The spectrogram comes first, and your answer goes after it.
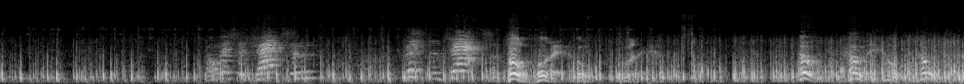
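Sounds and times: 
horse hooves clip-clopping along a trail: 0:00.0 - 0:09.6
speech: 0:05.1 - 0:06.5, 0:08.0 - 0:09.6.

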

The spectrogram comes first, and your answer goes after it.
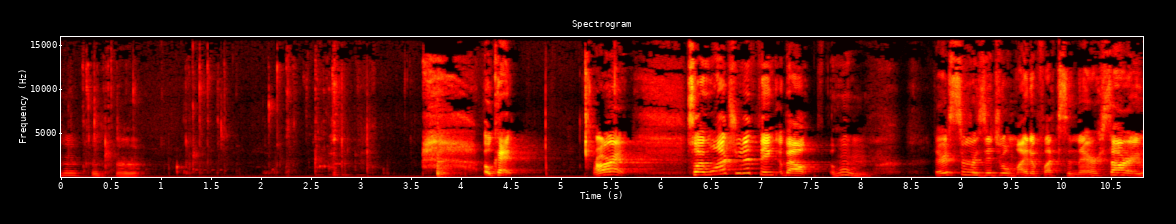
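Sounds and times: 
speech: 0:00.0 - 0:01.4, 0:04.2 - 0:04.6, 0:05.3 - 0:10.8
person sipping water: 0:00.0 - 0:03.6.

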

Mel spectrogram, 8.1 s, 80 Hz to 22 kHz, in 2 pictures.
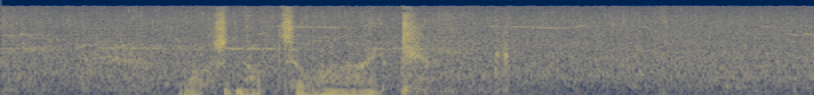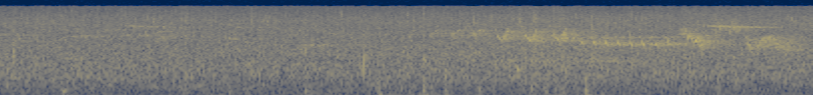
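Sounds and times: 
faint birdsong chirps: 0:00.0 - 0:08.1
small stream flowing: 0:00.0 - 0:08.1
speech: 0:00.9 - 0:02.3.

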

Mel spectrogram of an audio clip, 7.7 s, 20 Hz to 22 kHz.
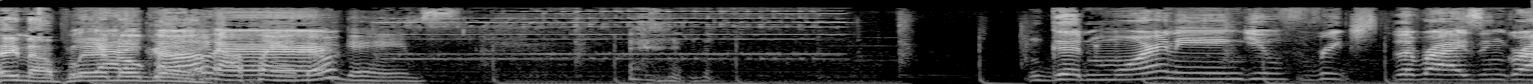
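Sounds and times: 
speech: 0:00.0 - 0:02.2, 0:05.2 - 0:07.6
telephone ringing with an incoming call: 0:00.6 - 0:04.4.

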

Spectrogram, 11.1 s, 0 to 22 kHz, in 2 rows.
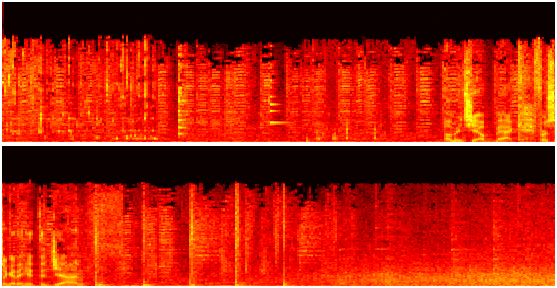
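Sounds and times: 
drinks being poured into glasses: 0:00.0 - 0:02.0
light clinks of glassware: 0:00.0 - 0:02.0, 0:02.6 - 0:03.8
dense busy background: 0:00.0 - 0:11.0
speech: 0:04.4 - 0:06.6.

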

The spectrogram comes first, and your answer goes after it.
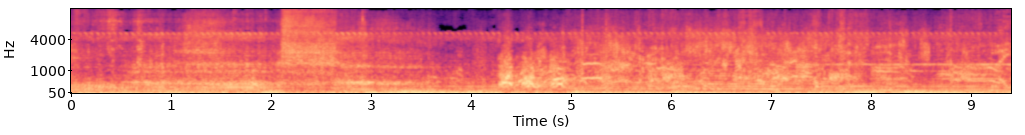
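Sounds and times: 
pack of dogs barking and snarling: 0:00.0 - 0:09.3.

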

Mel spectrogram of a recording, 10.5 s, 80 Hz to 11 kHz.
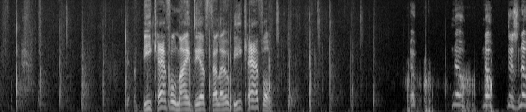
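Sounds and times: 
footsteps running up old wooden stairs of an old hall: 0:00.0 - 0:07.7
speech: 0:02.7 - 0:05.6, 0:10.3 - 0:10.5.

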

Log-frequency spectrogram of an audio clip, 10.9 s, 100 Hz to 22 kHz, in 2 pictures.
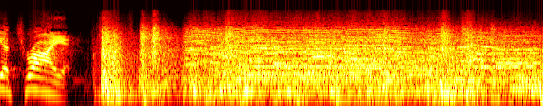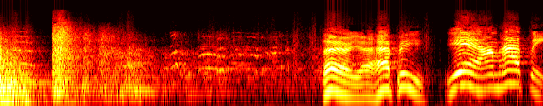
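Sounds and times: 
speech: 0:00.0 - 0:01.2, 0:08.7 - 0:10.8
band's brass and percussion instruments banged over someone's head: 0:01.0 - 0:07.2
laughter: 0:07.0 - 0:09.0.

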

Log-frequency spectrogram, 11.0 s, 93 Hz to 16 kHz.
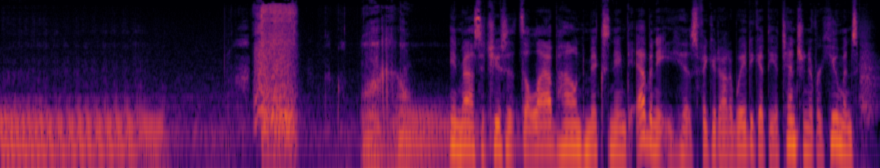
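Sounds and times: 
tuxedo domestic cat growling at new kittens: 0:00.0 - 0:02.2, 0:03.0 - 0:07.0
tuxedo domestic cat hissing at new kittens: 0:02.9 - 0:06.4
speech: 0:05.6 - 0:10.9.

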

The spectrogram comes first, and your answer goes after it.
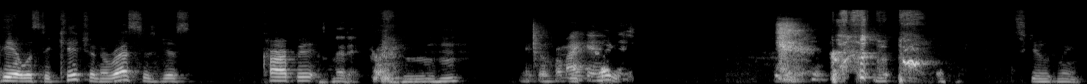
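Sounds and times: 
speech: 0:00.0 - 0:02.0, 0:02.6 - 0:06.4, 0:07.8 - 0:09.6, 0:10.2 - 0:10.8
man coughing harshly: 0:03.8 - 0:04.5, 0:08.0 - 0:09.5.

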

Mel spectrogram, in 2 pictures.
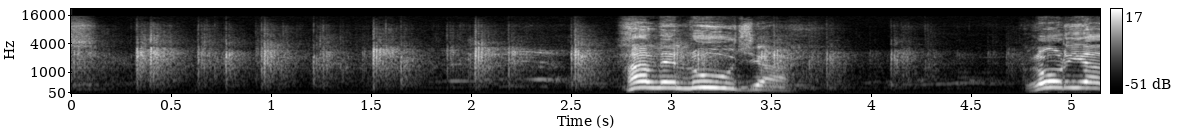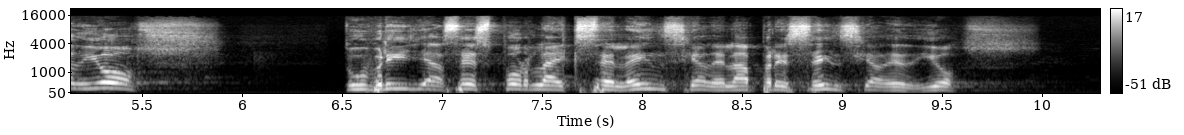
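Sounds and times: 
audience clapping in rhythmic applause: 0:00.0 - 0:05.4
speech: 0:02.8 - 0:03.7, 0:04.8 - 0:05.7, 0:06.5 - 0:10.0.

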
